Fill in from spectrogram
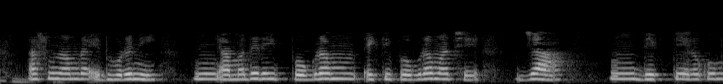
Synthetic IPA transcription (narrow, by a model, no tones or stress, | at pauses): t̪aʃunamɾaʔḛd̪ʱoɾeni | amad̪eɾejpɾoɡɾamek̚ʈipɾoɡɾamat͡ɕʰe | d͡ʑa | d̪ek̚ʰt̪eeɾɔkom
